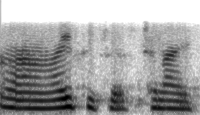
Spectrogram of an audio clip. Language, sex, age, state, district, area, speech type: Kannada, female, 30-45, Karnataka, Chitradurga, urban, conversation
